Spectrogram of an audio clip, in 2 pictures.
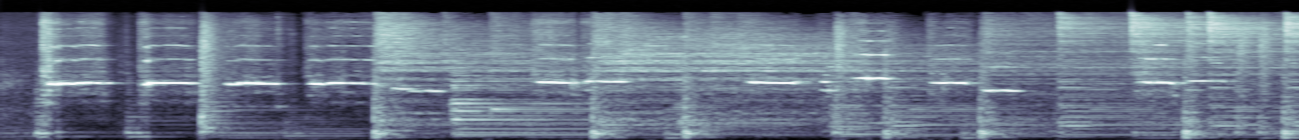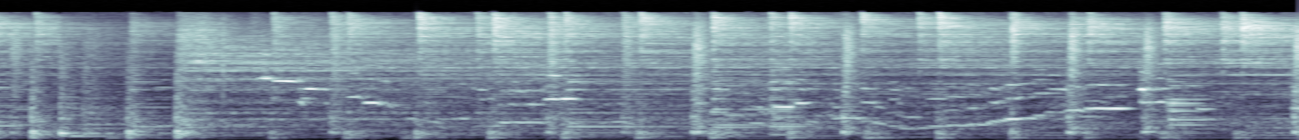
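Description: Live jazz combo of flute, piano, double bass and drums playing instrumentally. It opens with about five sharp accented ensemble hits, each with a high flute note, then the flute plays a running melody over the band, dipping low and climbing back up near the end.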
